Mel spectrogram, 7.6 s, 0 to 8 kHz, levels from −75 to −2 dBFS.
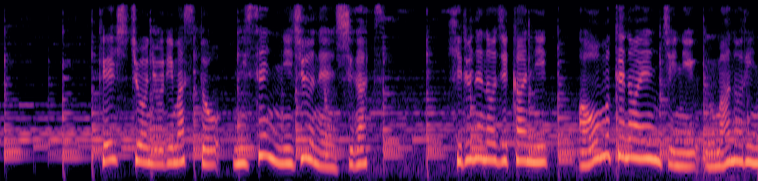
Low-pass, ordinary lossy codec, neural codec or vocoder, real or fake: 7.2 kHz; none; autoencoder, 48 kHz, 128 numbers a frame, DAC-VAE, trained on Japanese speech; fake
